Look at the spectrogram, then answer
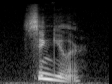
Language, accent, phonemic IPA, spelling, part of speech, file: English, US, /ˈsɪŋ.ɡjə.lɚ/, singular, adjective / noun, En-us-singular.ogg
- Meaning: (adjective) 1. Being only one of a larger population; single, individual 2. Being the only one of the kind; unique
